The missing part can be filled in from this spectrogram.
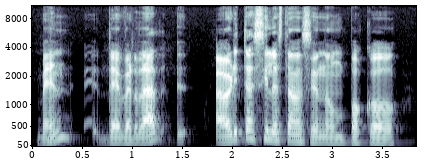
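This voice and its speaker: A man's voice: medium pitch, animated, normal speed. A man co-hosting a language podcast, explaining in casual teaching chat and repeating example words with emphasis. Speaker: podcast co-host.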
